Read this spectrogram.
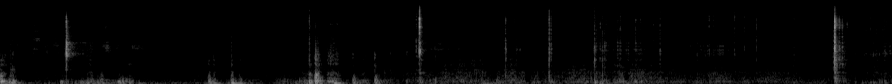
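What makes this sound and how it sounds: A utility knife blade scrapes and carves crunchy flakes from a small solid bar of soap held in the hand; the bar has a pink-to-purple glitter gradient and is scored on top. Quiet, gritty scraping and crackling runs throughout, punctuated by a few sharp, bright clicks as flakes break away.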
